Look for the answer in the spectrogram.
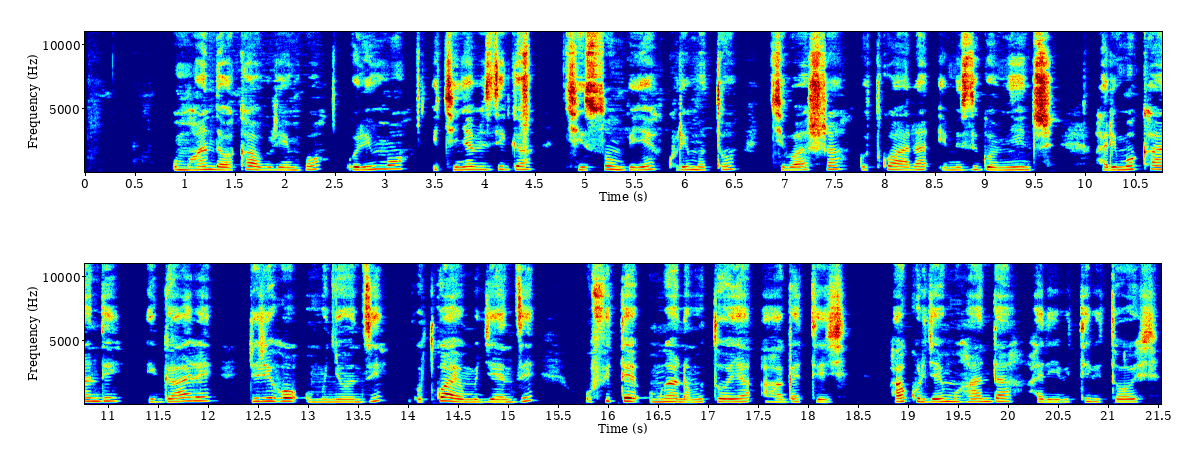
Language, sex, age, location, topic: Kinyarwanda, female, 18-24, Huye, government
